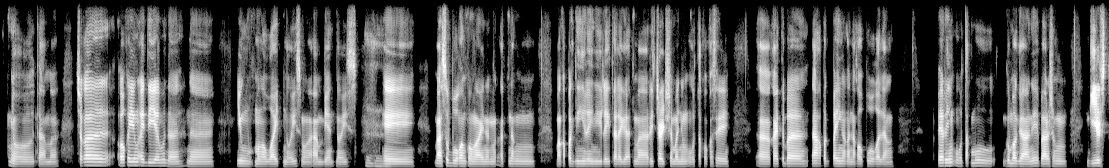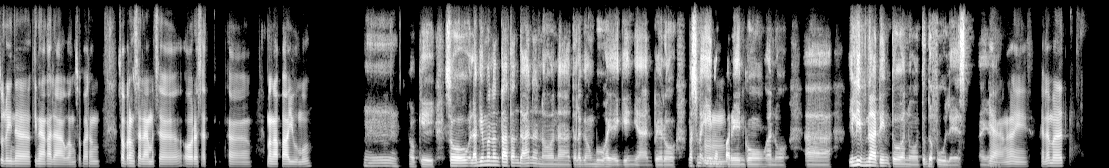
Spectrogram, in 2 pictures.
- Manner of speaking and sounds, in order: tapping
- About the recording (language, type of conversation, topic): Filipino, advice, Paano ako makakapagpahinga para mabawasan ang pagod sa isip?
